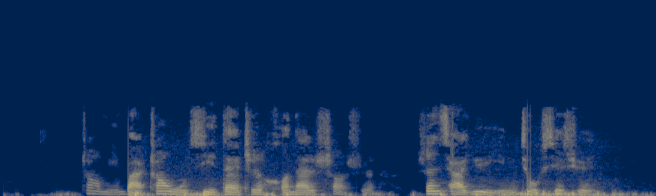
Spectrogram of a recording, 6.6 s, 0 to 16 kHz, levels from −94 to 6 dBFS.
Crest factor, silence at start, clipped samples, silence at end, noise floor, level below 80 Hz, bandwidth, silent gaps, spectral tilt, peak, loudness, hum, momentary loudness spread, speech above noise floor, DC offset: 24 dB; 0.55 s; under 0.1%; 0 s; -63 dBFS; -48 dBFS; 7.8 kHz; none; -6.5 dB/octave; -6 dBFS; -29 LUFS; none; 17 LU; 35 dB; under 0.1%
